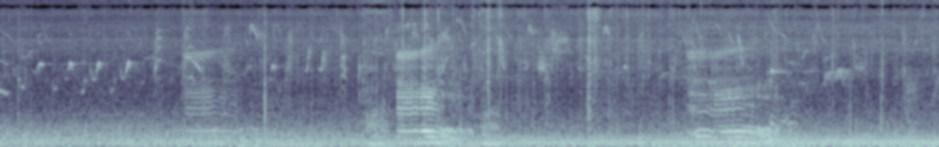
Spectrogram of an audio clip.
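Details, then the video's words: Tame cattle walking along a road, heading home to their shed with the herder through quiet countryside; three separate drawn-out lowing moos spaced a few seconds apart, with twittering birds and steady outdoor background noise. "Suara Sapi Moo"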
